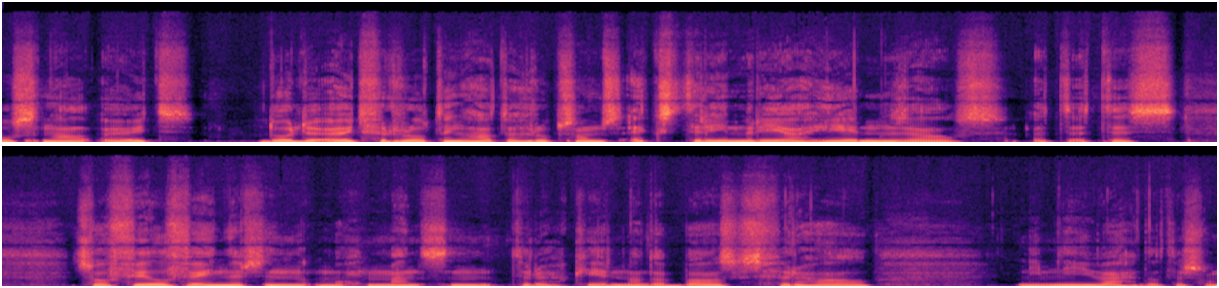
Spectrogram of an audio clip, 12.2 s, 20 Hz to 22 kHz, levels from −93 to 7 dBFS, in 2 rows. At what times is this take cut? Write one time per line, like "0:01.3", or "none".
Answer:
0:05.1
0:11.0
